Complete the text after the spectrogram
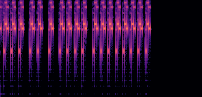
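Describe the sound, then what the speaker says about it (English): Cell phone ringtone from the Ace Attorney video game: a rapid electronic trill in short repeated bursts of beeps, about fifteen pulses in quick rhythm, then silence. "Cell phone."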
